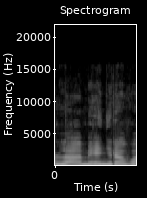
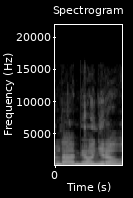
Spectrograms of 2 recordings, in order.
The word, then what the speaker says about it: 라면: 야 우리가 요즘에 해외에서 진짜 미국 사람들도 라맨이라고 안 하고 라면이라고 하거든요.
